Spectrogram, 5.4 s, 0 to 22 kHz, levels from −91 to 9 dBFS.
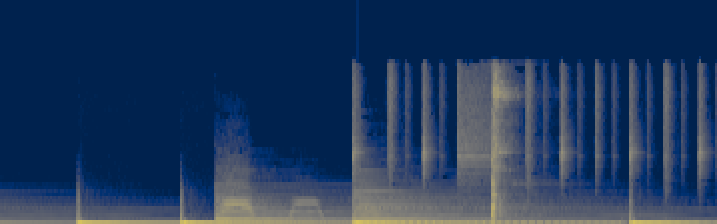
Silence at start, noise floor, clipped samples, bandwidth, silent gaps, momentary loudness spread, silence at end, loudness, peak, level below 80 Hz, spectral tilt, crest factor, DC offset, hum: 0 s; -34 dBFS; under 0.1%; 15.5 kHz; none; 17 LU; 0 s; -17 LUFS; 0 dBFS; -14 dBFS; -6 dB/octave; 14 dB; under 0.1%; none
